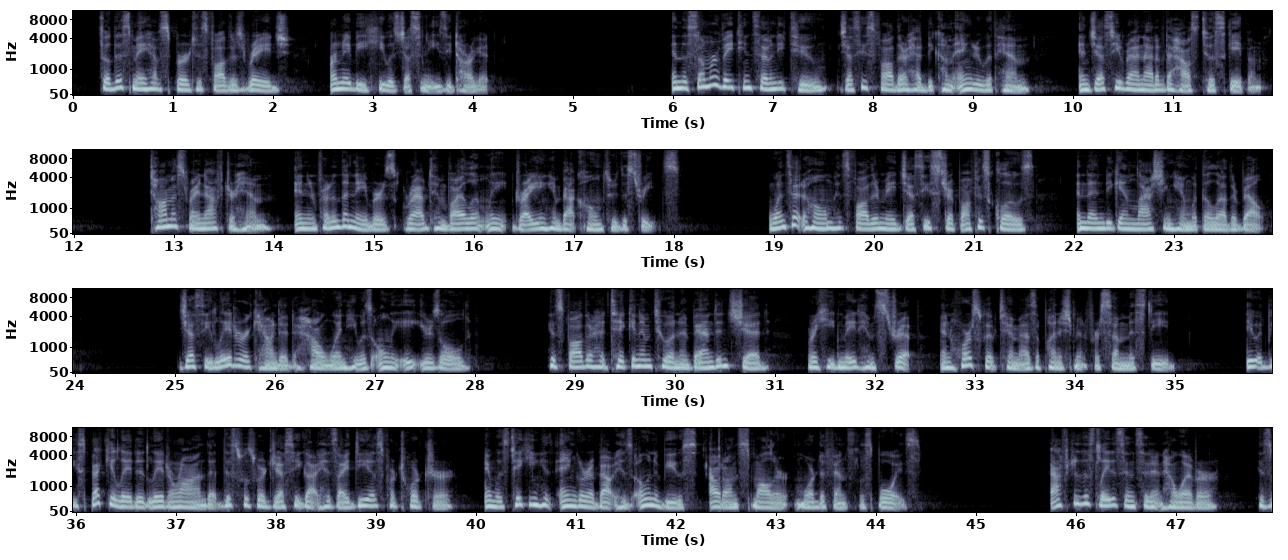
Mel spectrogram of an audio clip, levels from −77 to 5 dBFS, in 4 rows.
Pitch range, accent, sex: 145-200 Hz, American, female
